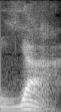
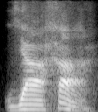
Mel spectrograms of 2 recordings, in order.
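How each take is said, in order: First: The letters join and the final 'a' drops. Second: Both letters are said fully, ending in 'a'. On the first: The two letters are joined. The speaker calls it right. "you just say ya. So it's like saying Y A H" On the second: The two letters stand apart. The speaker calls it wrong. "instead of saying yaha"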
